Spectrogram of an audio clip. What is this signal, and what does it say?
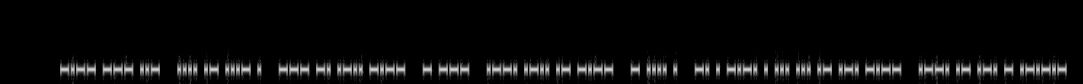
Morse code, heard as a keyed tone, about 46 wpm, 700 Hz. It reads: YOU HAVE ONLY TO PLAY THE NECESSARY PART.
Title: Sentences from Top 1000 Words - Review Part 1 - 45wpm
